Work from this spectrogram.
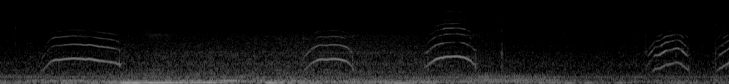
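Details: Angry mother cat protecting her kittens among stray cats living on the street: a few separate, arching meows, each rising and dropping, spaced a second or more apart, with a rumbling low background.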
